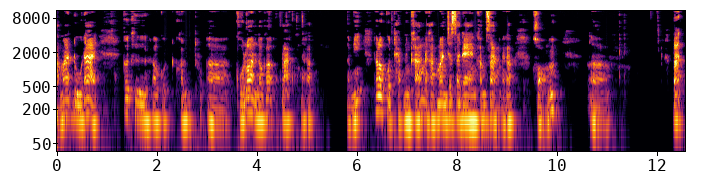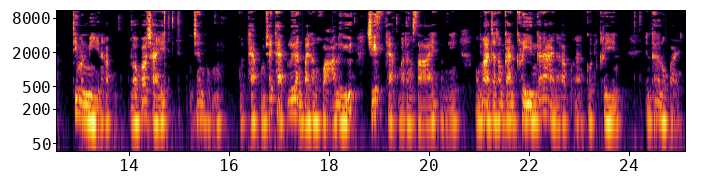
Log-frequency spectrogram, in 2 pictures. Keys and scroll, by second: 3.5-5.3 typing, 6.6 Tab, 13.6 l, 13.9 l, 14.6 BackSpace, 14.8 BackSpace, 15.6 Tab, 16.6-18.7 Tab, 18.8 shift+Tab, 19.1 shift+Tab, 24.0 Return.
